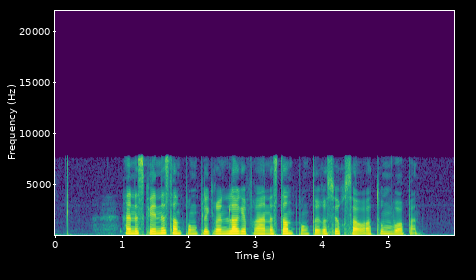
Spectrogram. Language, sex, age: Norwegian, female, 31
